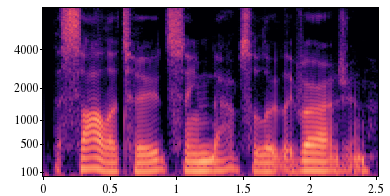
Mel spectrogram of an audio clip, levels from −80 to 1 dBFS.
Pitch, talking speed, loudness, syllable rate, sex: 115 Hz, 120 wpm, -18 LUFS, 6.0 syllables/s, male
